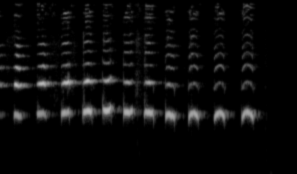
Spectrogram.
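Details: Pet parrot singing indoors: a run of about eleven short, bright, harmonic notes, evenly repeated roughly four per second, each slightly rising then falling, ending abruptly with a quiet room behind.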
